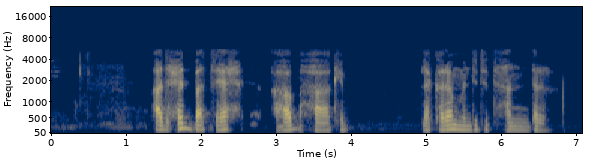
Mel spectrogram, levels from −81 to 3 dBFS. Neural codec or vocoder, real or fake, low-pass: none; real; 5.4 kHz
